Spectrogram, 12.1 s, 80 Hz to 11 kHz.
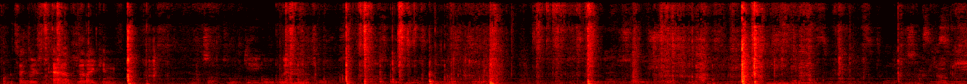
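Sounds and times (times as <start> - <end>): cardboard rustling: 3.5 - 10.9.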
